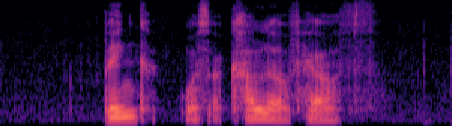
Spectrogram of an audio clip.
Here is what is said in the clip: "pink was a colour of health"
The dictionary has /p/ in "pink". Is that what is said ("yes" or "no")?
no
